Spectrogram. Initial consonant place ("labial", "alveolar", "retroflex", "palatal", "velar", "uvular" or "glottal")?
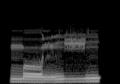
labial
